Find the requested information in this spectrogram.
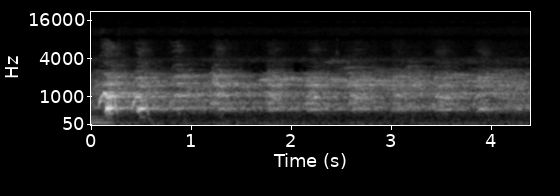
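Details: Young deer hounds in training inside a fox pen, a pack baying together in a steady continuous chorus after one louder opening bark.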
